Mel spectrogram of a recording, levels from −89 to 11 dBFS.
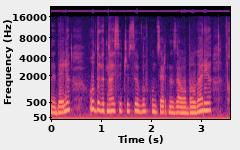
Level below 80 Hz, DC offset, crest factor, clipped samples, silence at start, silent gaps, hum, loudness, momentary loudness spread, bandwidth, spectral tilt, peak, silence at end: -42 dBFS; 6%; 10 dB; under 0.1%; 0 s; none; none; -14 LUFS; 5 LU; over 20 kHz; -6 dB/octave; -4 dBFS; 0 s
